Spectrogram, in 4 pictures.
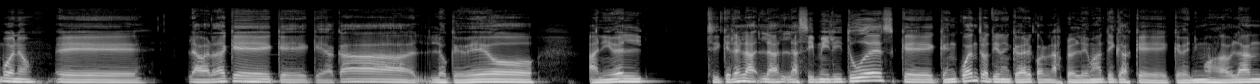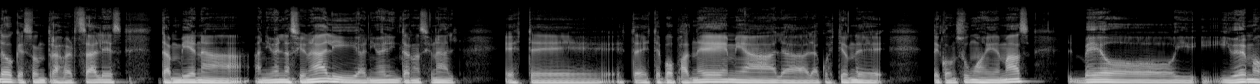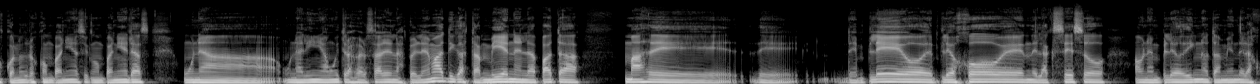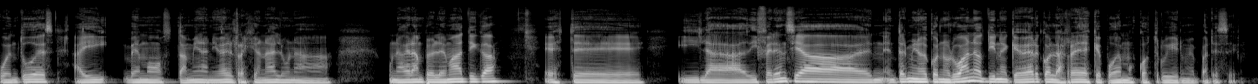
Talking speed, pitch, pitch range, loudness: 150 wpm, 105 Hz, 95-115 Hz, -17 LUFS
